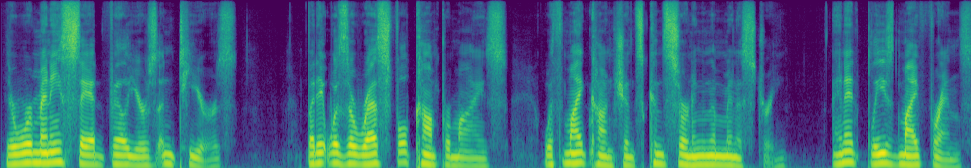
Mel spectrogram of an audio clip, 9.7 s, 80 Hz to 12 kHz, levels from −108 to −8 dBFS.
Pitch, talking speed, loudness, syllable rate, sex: 130 Hz, 150 wpm, -20 LUFS, 4.9 syllables/s, male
